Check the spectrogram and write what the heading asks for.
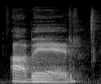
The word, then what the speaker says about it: haber: Now, the H is silent, therefore you get words like verbs like haber, A ver.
